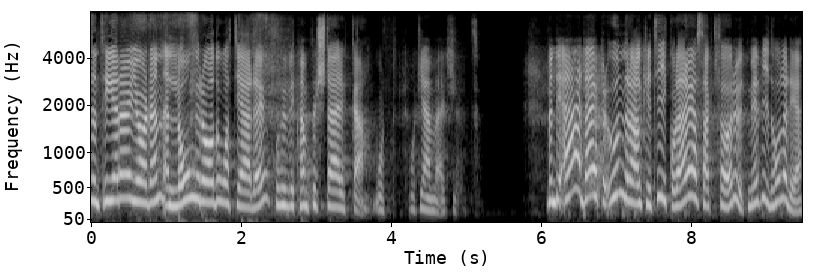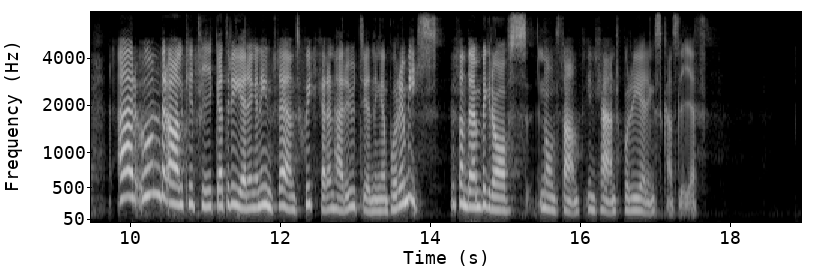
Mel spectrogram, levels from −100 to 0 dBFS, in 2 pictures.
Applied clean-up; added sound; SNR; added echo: neural mask model DeepFilterNet 3.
